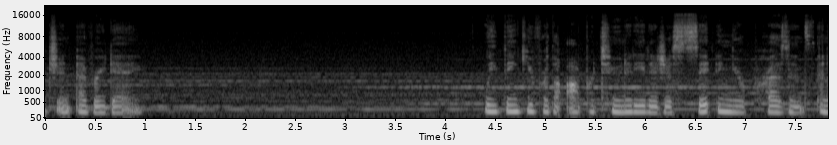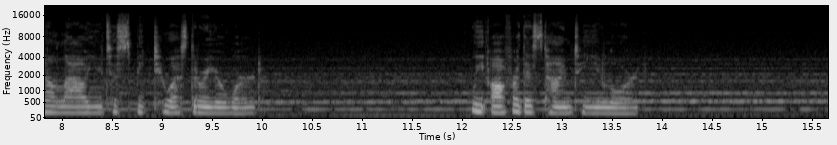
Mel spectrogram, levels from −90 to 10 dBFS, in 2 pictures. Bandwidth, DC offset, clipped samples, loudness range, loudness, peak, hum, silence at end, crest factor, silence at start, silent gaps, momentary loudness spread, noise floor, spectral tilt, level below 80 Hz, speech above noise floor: 16.5 kHz; under 0.1%; under 0.1%; 9 LU; -37 LUFS; -16 dBFS; none; 0 s; 24 dB; 0 s; none; 22 LU; -58 dBFS; -5 dB/octave; -90 dBFS; 21 dB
